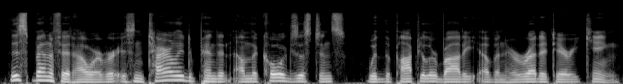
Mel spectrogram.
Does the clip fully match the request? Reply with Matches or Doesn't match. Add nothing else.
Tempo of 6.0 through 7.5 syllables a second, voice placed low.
Matches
